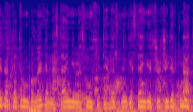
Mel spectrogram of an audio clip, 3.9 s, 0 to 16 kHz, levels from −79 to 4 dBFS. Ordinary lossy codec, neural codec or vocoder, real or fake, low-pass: Opus, 64 kbps; vocoder, 48 kHz, 128 mel bands, Vocos; fake; 14.4 kHz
